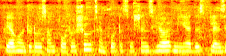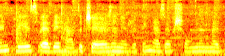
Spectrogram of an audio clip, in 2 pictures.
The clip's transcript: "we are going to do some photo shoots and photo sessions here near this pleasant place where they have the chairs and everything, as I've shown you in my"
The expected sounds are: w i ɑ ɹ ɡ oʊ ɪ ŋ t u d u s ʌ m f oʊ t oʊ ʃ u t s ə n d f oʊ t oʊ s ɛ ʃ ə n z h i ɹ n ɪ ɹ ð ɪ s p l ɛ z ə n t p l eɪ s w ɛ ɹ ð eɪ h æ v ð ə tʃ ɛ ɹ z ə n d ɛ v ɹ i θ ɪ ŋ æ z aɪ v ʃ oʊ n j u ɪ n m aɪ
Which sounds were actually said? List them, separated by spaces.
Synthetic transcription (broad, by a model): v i ɑ ɹ ɡ oʊ ɪ ŋ t u d u s ʌ m f oʊ t oʊ ʃ u t s ə n d f oʊ t oʊ s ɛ ʃ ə n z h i ɹ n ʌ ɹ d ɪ s p l ɛ z ə n t p l eɪ s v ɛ ɹ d eɪ h æ v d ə tʃ ɛ ɹ z ə n d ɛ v ɹ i t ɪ ŋ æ z aɪ v ʃ oʊ n j u ɪ n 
